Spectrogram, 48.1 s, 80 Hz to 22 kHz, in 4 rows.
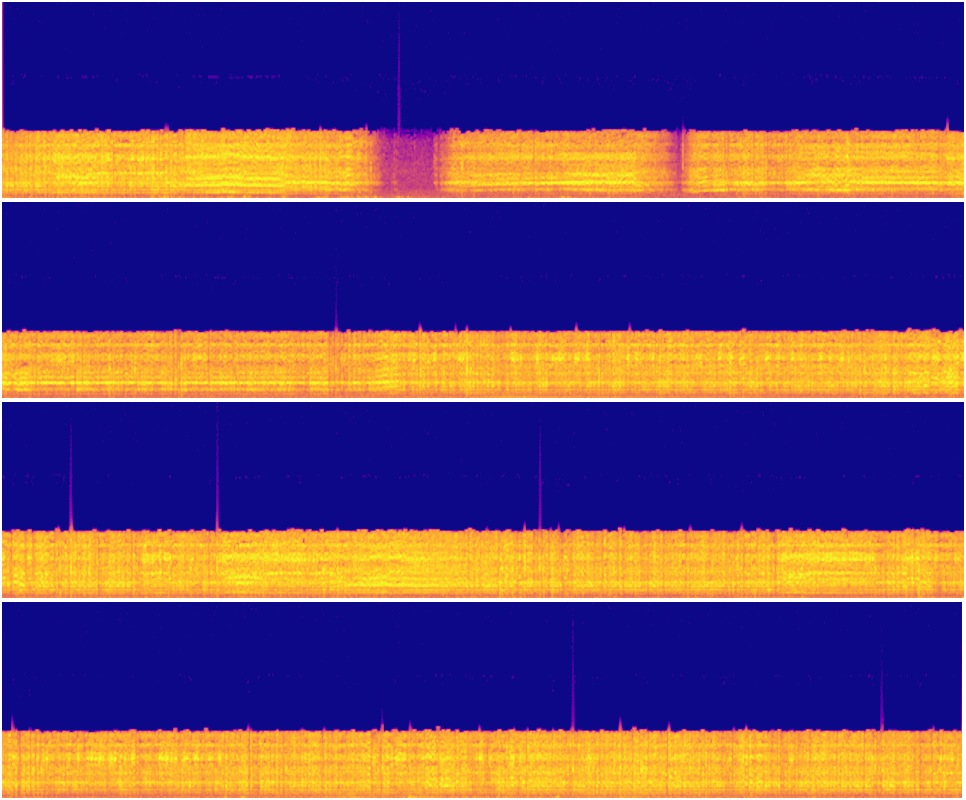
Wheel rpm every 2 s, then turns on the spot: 200, 190, 80, 140, 110, 160, 160, 160, 180, 200, 200, 200, 200, 200, 200, 200, 200, 200, 200, 200, 200, 200, 200, 200.
none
